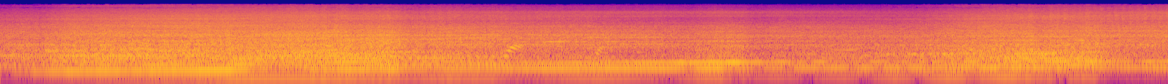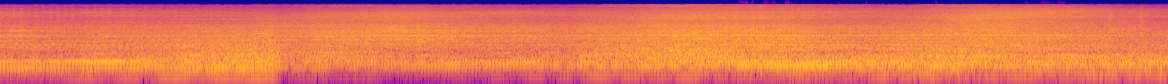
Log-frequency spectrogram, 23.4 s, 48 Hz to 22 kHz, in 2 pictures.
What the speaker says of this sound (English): departing out now is 221133 with the 1306 cross-country service to Edinburgh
